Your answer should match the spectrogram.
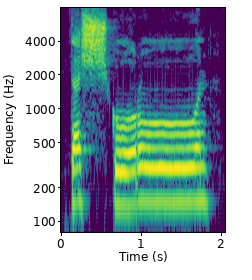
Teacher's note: حرف الشين والتدفق الواضح للنفس معه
